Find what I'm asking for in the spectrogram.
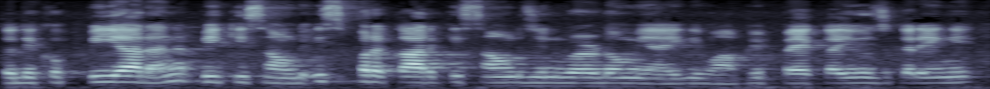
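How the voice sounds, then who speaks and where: A male shorthand teacher explains his lesson in a mellow, soft-edged, middling-pitched voice with a level tone. Patient and repetitive, he often pauses to check that students follow and fondly calls them child or dear. The audio is poor, with a faint hiss underneath.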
